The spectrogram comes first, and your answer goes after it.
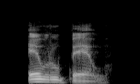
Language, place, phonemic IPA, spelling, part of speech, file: Occitan, Béarn, /ewɾuˈpɛw/, europèu, adjective, LL-Q14185 (oci)-europèu.wav
- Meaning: European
